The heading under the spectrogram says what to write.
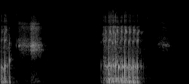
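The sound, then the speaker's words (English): A person fakes loud, exaggerated snoring, pretending to have fallen asleep: two rough, rasping snorts separated by a pause, then a shorter, softer snuffle to finish. “Yeah, I snored a little bit less than you.”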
